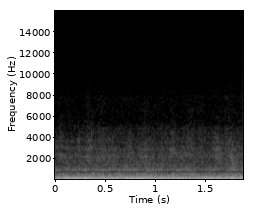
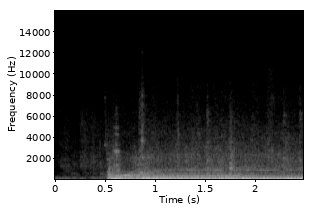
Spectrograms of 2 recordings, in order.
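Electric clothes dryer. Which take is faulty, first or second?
second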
